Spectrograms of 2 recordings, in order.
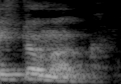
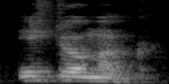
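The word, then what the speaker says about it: stomach: और दूसरा हमने लिखा था स्टोमक, स्टोमक। दो दो हमने ये एग्जांपल कल देखे थे सी एच वाले जिसका प्रोनाउंसिएशन क्या होता है और उसका प्लूरल बदलने के लिए हमने एस का यूज किया था।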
